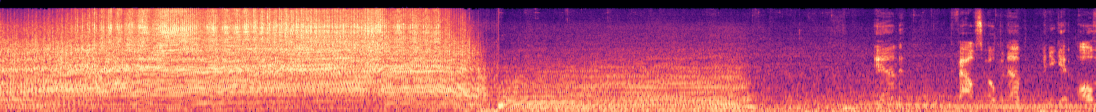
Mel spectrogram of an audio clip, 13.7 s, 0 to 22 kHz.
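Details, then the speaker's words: Dodge Charger Scat Pack 392 V8 with about 155,000 miles and a mid-muffler delete, valved exhaust opened under hard throttle: deep roar climbing in pitch, brief dip at the shift, then pulling again; healthy exhaust note. "noise that you want, and it just sounds incredible."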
